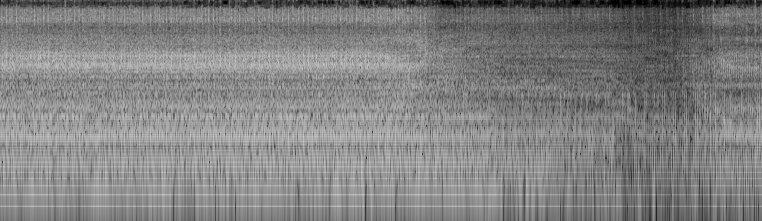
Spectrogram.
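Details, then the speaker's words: Husqvarna two-stroke string trimmer after the sticking trigger was freed and the carb adjusted: steady, even high-revving buzz that holds speed without surging, the line whistling; running properly. "All right, so you could hear how those RPMs are way up there now. You can hear that string whistling now."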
